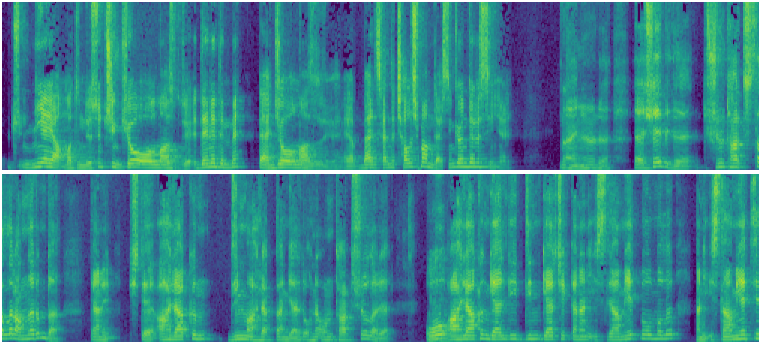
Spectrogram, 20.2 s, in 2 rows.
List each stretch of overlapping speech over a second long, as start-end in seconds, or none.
none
